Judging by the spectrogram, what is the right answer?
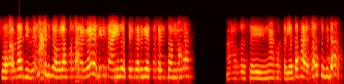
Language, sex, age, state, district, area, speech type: Odia, female, 45-60, Odisha, Angul, rural, conversation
